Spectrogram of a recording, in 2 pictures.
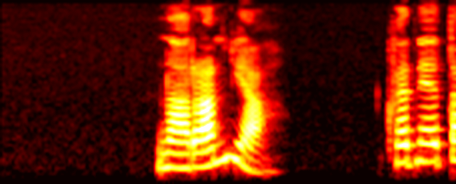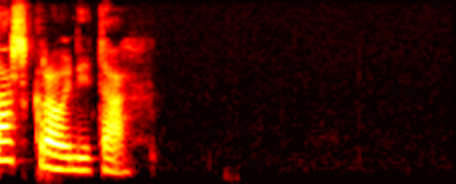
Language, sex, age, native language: Icelandic, female, 50-59, Icelandic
